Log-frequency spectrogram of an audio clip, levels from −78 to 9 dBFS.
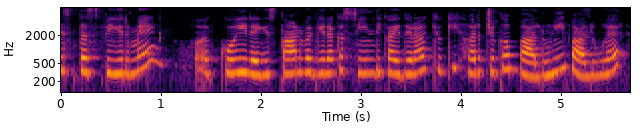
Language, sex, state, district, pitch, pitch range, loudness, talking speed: Hindi, female, Jharkhand, Garhwa, 310 Hz, 300-345 Hz, -18 LUFS, 180 wpm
